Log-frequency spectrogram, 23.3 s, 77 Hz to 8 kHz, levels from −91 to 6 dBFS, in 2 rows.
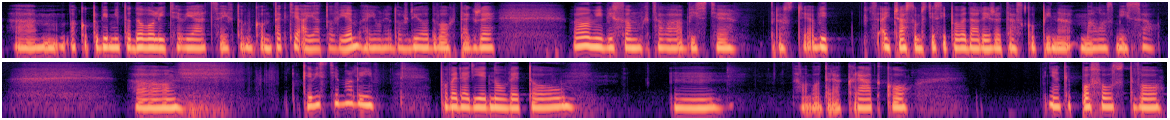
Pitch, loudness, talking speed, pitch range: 190 Hz, -17 LUFS, 130 wpm, 180-200 Hz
